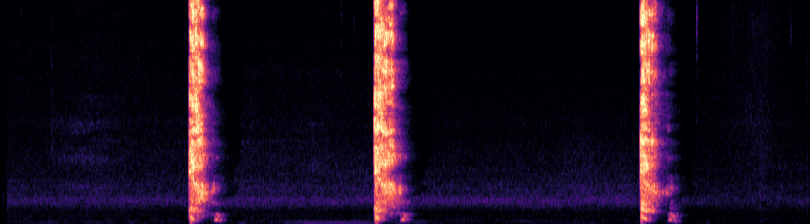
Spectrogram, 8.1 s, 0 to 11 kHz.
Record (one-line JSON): {"three_cough_length": "8.1 s", "three_cough_amplitude": 32610, "three_cough_signal_mean_std_ratio": 0.23, "survey_phase": "beta (2021-08-13 to 2022-03-07)", "age": "18-44", "gender": "Female", "wearing_mask": "No", "symptom_runny_or_blocked_nose": true, "symptom_sore_throat": true, "symptom_abdominal_pain": true, "symptom_fatigue": true, "symptom_headache": true, "symptom_onset": "4 days", "smoker_status": "Never smoked", "respiratory_condition_asthma": true, "respiratory_condition_other": false, "recruitment_source": "REACT", "submission_delay": "2 days", "covid_test_result": "Negative", "covid_test_method": "RT-qPCR", "influenza_a_test_result": "Unknown/Void", "influenza_b_test_result": "Unknown/Void"}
